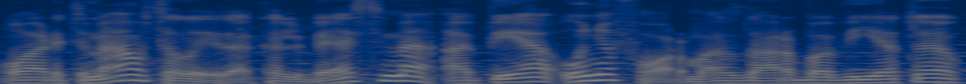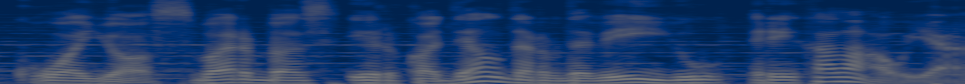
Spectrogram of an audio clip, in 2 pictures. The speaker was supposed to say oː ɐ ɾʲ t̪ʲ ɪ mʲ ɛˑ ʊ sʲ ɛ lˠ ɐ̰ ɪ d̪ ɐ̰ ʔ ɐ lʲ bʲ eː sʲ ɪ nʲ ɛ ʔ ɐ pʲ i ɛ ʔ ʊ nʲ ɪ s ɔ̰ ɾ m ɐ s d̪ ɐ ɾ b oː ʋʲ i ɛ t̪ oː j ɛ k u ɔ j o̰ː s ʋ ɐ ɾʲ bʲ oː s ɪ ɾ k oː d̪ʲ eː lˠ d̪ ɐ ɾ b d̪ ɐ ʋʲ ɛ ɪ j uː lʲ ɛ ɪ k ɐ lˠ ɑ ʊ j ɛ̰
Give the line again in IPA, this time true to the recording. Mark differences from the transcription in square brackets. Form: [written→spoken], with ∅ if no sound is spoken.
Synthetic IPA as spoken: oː ɐ ɾʲ t̪ʲ ɪ mʲ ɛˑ ʊ sʲ ɛ lˠ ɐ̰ ɪ d̪ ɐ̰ [ʔ→k] ɐ lʲ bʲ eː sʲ ɪ [nʲ→mʲ] ɛ ʔ ɐ pʲ i ɛ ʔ ʊ nʲ ɪ [s→f] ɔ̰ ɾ m ɐ s d̪ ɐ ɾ b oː ʋʲ i ɛ t̪ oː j ɛ k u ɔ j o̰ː s ʋ ɐ ɾʲ bʲ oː s ɪ ɾ k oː d̪ʲ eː lˠ d̪ ɐ ɾ b d̪ ɐ ʋʲ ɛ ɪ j uː [lʲ→ɾʲ] ɛ ɪ k ɐ lˠ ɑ ʊ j ɛ̰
